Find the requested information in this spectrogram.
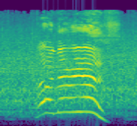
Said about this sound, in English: They're booing the fuck out of him. Here comes Hollywood Hulk Hogan.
